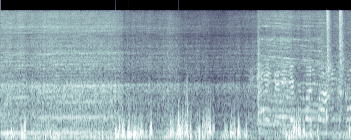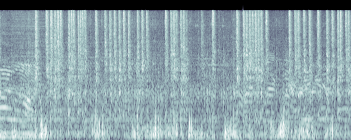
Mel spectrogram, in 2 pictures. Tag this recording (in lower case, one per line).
heavy engine (low frequency)
speech
vehicle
